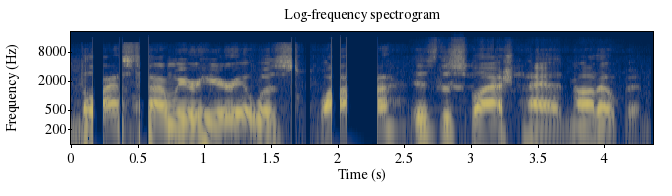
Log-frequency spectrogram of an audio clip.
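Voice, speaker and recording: A man in his thirties presenting a comic public notice outdoors in a mock-official, deadpan way. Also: medium pitch, normal speed, low-quality recording. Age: 30s.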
